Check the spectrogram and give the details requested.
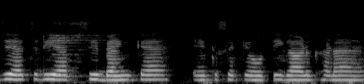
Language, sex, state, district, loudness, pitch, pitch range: Hindi, female, Uttar Pradesh, Deoria, -26 LUFS, 215 Hz, 205-220 Hz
